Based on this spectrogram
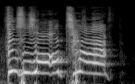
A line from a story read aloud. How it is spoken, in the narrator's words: the remaining green-faced woman screamed shrilly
